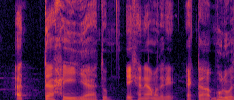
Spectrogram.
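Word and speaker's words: التحيات: প্রথম শব্দটি হল আত্তাহিয়াতু। আততাহিয়াতু।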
